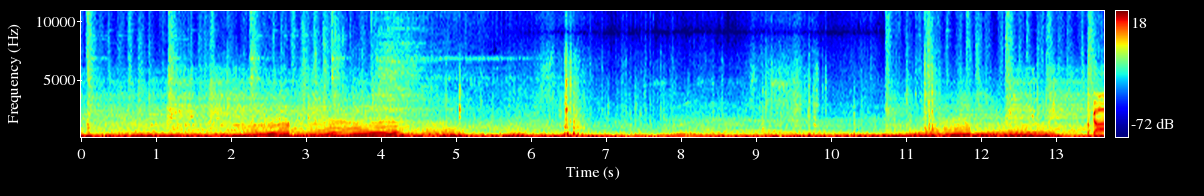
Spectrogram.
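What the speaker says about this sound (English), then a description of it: "The car is fighting for grip." Toyota Supra cornering hard with tyres squealing for grip, a loud close engine revving and rising in pitch through the bend over sustained tyre noise.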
